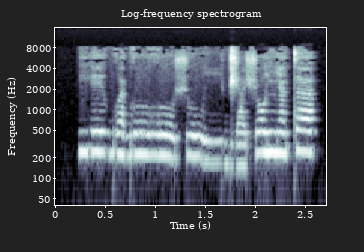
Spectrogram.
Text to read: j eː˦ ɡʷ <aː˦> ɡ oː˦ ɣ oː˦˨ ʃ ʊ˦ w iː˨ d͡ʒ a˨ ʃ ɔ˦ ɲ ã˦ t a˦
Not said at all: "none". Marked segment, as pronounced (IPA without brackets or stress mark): a˦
